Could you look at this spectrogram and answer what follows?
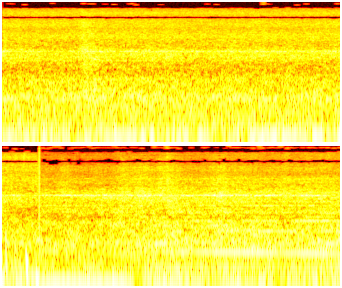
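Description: Canal lock gate machinery running: a steady low rumble. From about three seconds in, the rack-and-pinion gear drive adds a steady hum with several held tones.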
